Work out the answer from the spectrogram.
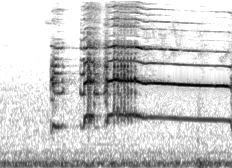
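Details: Chickens crowing while perched up in a tree in a village: one rooster's harmonic crow opens with rough broken syllables, then stretches into a long steady drawn-out final note lasting over a second, over a low constant hum.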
